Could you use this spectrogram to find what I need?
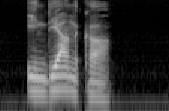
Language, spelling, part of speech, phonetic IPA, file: Polish, Indianka, noun, [ĩnˈdʲjãŋka], Pl-Indianka.ogg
